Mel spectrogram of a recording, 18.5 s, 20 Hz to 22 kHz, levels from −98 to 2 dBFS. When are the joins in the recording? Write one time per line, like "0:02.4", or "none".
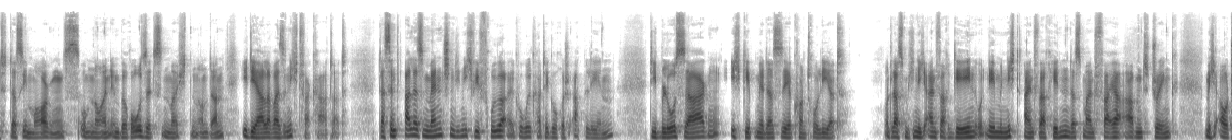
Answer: none

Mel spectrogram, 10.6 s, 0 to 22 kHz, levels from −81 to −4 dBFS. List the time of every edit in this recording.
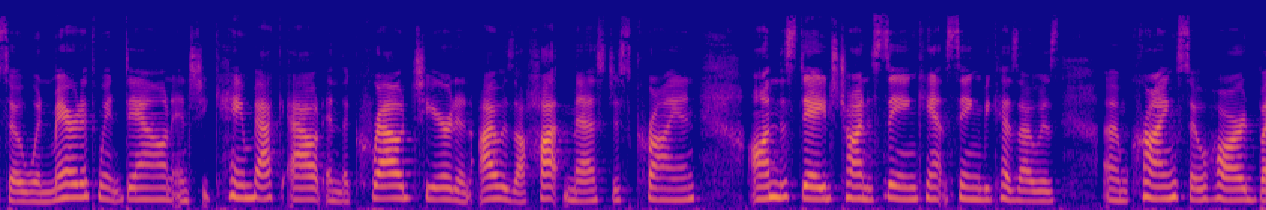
none

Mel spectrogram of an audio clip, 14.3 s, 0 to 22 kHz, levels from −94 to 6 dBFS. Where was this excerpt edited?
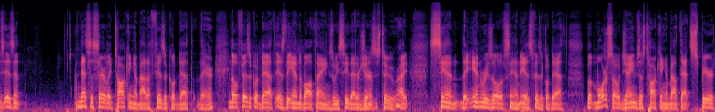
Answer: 0:04.6

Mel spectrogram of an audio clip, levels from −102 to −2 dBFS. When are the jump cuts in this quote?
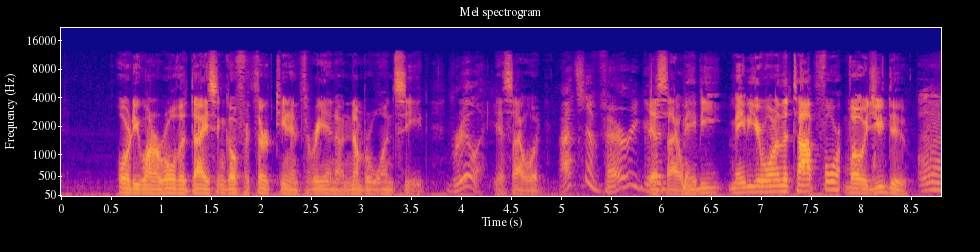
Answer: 0:03.8
0:06.2
0:07.8

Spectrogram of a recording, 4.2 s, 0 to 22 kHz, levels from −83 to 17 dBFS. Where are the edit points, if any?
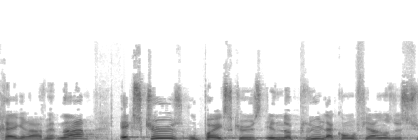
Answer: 0:01.1

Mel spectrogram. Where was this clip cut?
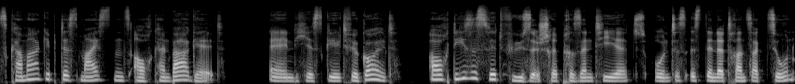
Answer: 0:02.6

